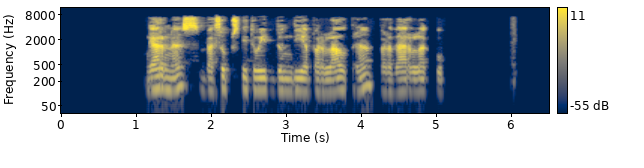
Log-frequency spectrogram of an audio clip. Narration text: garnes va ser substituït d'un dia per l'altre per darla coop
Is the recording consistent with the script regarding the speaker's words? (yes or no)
no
